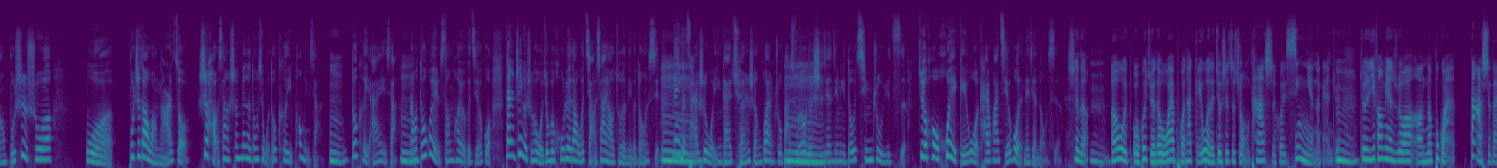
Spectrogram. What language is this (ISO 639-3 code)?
zho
